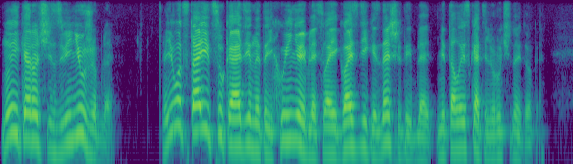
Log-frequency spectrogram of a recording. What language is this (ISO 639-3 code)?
rus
